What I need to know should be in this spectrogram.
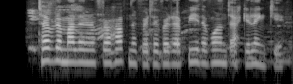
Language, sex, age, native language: Icelandic, female, 12, Icelandic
